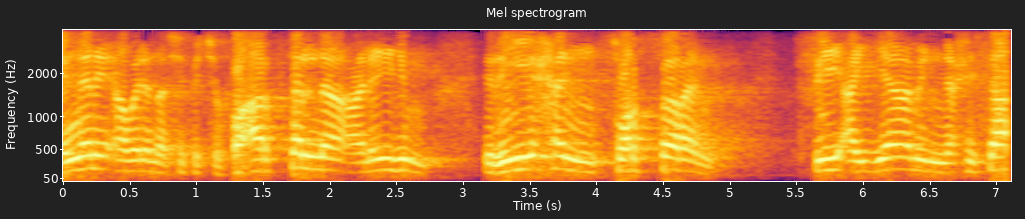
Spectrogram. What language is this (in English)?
Malayalam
